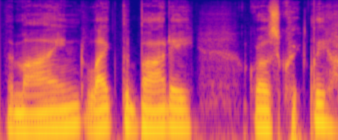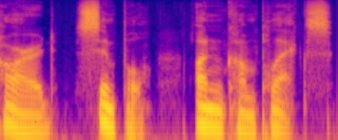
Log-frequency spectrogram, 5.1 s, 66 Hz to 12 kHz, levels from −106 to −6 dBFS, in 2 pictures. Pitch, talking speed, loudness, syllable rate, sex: 100 Hz, 120 wpm, -21 LUFS, 3.6 syllables/s, male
